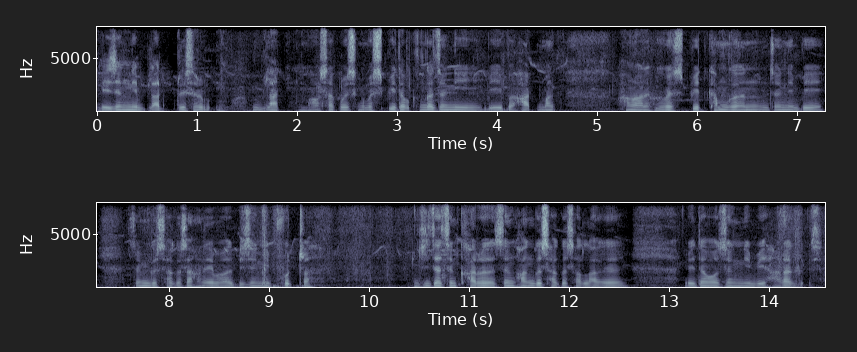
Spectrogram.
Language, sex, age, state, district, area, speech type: Bodo, male, 18-30, Assam, Udalguri, urban, spontaneous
